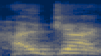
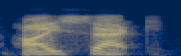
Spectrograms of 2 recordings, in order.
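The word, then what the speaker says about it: Isack: And anyway, let's start off with my man Hijack Hajar. Um, I think you'll find that's pronounced Isac Hajar. Isac Hajar. Isaac. No. Isac. Isac. Okay. Isac.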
